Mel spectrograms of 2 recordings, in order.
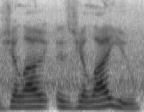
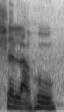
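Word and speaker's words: Xelajú: The other one, Jelayu Cosmico, I believe is the pronunciation, will be in Sorry? It's pronounced Shelahu. Well, there you go, Shelahu.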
